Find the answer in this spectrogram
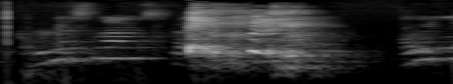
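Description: Children talking among themselves in a room, with a loud cough about a second in.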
